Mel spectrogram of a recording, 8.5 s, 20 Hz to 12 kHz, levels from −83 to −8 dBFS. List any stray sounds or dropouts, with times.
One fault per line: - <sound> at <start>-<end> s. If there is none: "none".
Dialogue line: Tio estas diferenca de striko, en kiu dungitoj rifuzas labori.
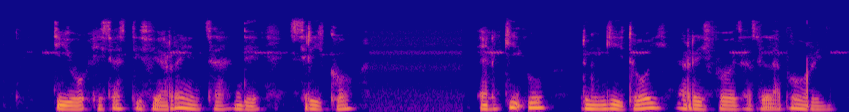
none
